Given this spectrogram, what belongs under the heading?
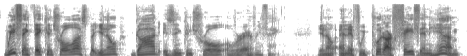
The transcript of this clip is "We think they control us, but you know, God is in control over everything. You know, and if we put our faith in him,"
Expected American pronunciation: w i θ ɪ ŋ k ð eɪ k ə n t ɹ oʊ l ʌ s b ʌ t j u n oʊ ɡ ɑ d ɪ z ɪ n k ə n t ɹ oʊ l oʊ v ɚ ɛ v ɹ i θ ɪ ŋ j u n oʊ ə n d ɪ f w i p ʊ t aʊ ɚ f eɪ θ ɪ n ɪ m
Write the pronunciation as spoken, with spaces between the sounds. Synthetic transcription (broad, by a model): w i θ ɪ ŋ k ð eɪ k ə n t ɹ oʊ l ʌ s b ʌ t j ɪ n oʊ ɡ ɑ d ɪ z ɪ n k ə n t ɹ oʊ l oʊ v ɚ ɛ v ɹ i θ ɪ ŋ j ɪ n oʊ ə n ɪ f w i p ʊ t aʊ ɚ f eɪ θ ɪ n ɪ m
